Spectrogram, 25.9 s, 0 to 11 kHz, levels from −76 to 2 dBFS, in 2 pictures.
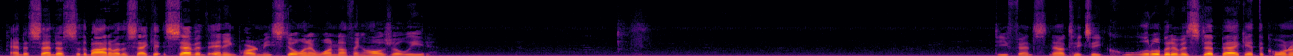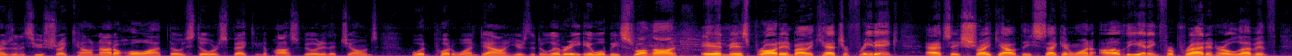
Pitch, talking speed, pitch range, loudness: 140 Hz, 190 wpm, 120-155 Hz, -22 LUFS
